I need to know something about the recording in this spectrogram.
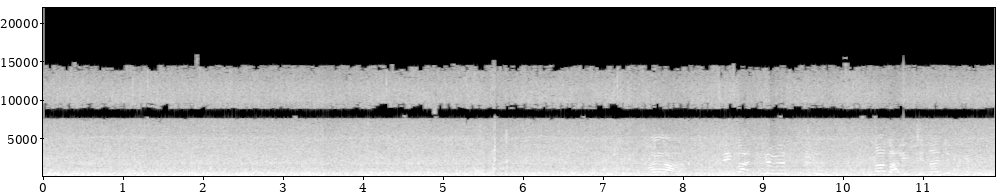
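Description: Water splashes around legs wading through a stream.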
